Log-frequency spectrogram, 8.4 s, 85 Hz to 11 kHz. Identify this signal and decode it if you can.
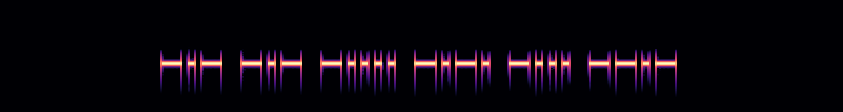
Morse code, heard as a keyed tone, about 18 wpm, 700 Hz. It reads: KK6CBQ
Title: Speed Racing - USA 2x3 Call Signs 15wpm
